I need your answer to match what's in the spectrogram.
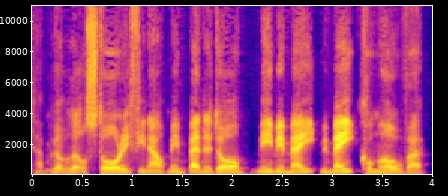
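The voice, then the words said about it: Broad Mancunian accent. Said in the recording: “He's got a proper broad Mancunian accent, like myself.”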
